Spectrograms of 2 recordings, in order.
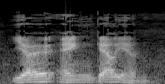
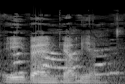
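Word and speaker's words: ヨ エ ン ゲ リ オン (εὐαγγέλιον): The Greek word used in this passage for the gospel is ヨエンゲリオン。 – ギリシャ語で福音とはヨエンゲリオンと言います。 – Sometimes it's pronounced Evangelion.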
